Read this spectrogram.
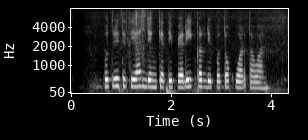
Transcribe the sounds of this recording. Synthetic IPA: put̪ɾit̪it̪iand͡ʒɨŋkɛt̪ipɛɾikɨrdipɔt̪ɔkuwart̪awan

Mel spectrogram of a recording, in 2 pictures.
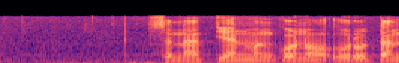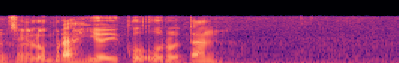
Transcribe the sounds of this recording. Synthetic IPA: sənad̪̥i̤anməŋkɔnɔʔuɾut̪ansɪŋlumɾahjoikuʔuɾut̪an

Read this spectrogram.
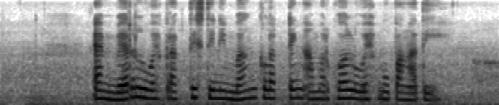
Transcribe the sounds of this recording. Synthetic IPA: ʔɛmbɛrluwɪhpɾak̚t̪ɪsd̪̥inimbaŋkələʈɪŋa̰marɡ̥ɔ̤luwɪhmupaŋat̪i

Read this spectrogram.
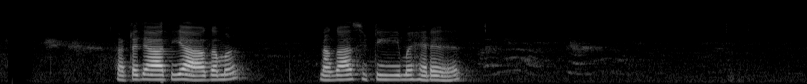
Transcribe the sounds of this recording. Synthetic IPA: ɾaʈɐd͡ʑaːt̪ijəaːɡɐmə | naɡaːsiʈiːməɦæɾə

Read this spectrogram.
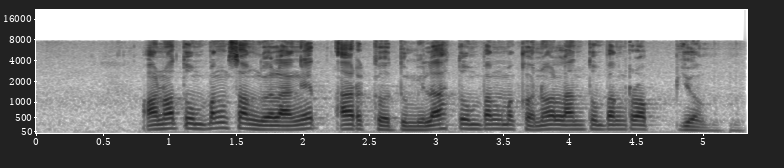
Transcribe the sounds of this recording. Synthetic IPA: ʔɔnɔt̪umpəŋsɔŋɡɔlaŋɪt̪̚arɡ̥ɔ̤d̪̥ṳmilaht̪umpəŋməɡ̥ɔ̤nɔlant̪umpəŋrɔb̥jɔŋ

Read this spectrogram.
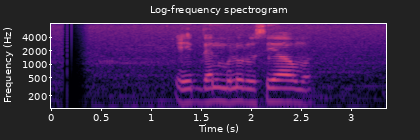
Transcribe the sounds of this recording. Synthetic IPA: eːt̪̚d̪ɛnmuluɾusijaːomə

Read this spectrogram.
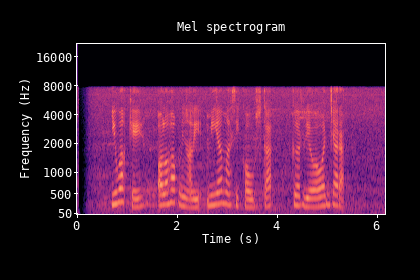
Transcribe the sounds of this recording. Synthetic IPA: jiwakeʔɔlɔɦɔk̚niŋalimijamasihkɔuska | kɨrdiawawaɲt͡ʃaɾa̰

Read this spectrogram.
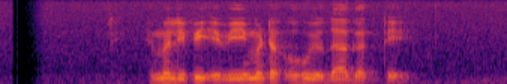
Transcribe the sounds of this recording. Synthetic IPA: eməlipiʔeʋiːməʈəʔoɦujod̪aːɡat̪ːḛː

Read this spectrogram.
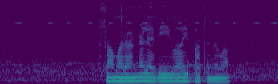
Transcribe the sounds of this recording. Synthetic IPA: sɐmɐɾaɳːɐlebeːʋaːjipɐt̪ʰːɐnɐʋa

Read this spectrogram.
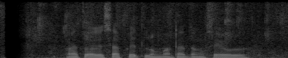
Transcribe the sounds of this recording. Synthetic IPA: rat̪ualisabɪt̪lumadat̪aŋseul

